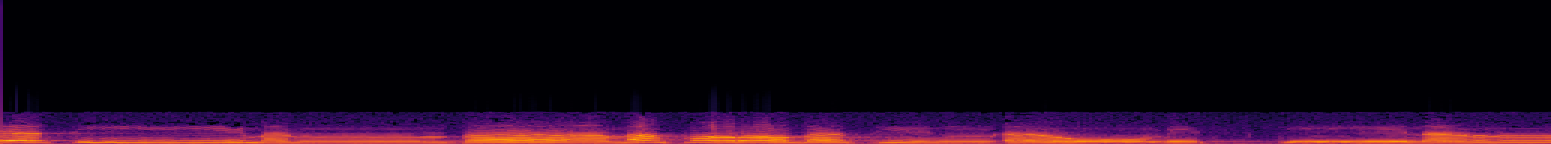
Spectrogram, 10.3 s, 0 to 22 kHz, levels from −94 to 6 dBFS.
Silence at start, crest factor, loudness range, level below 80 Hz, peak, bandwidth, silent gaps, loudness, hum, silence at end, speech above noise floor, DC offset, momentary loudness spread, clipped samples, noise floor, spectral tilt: 0 s; 16 dB; 6 LU; -52 dBFS; -4 dBFS; 4.8 kHz; none; -20 LUFS; none; 0 s; 29 dB; 0.5%; 12 LU; under 0.1%; -46 dBFS; -10 dB/octave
